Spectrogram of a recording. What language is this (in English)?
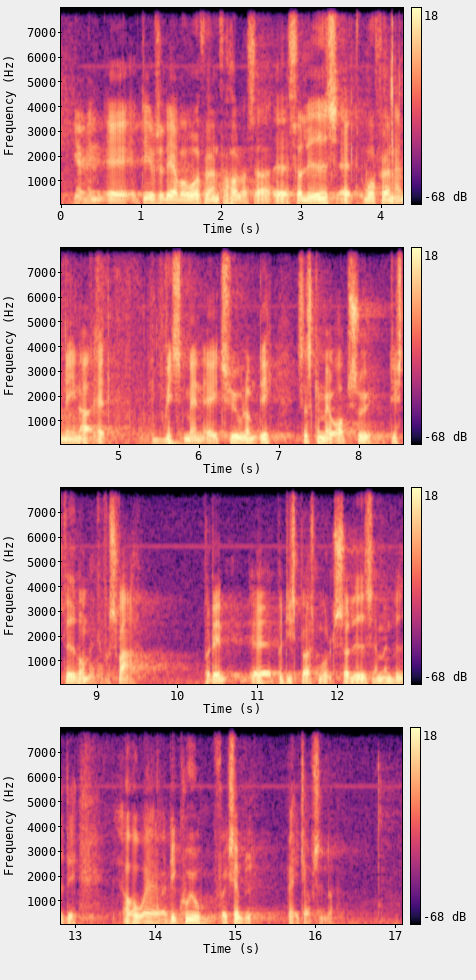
Danish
